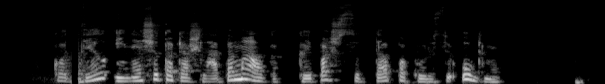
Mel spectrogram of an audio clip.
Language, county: Lithuanian, Šiauliai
